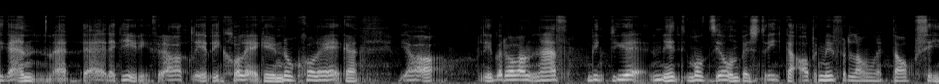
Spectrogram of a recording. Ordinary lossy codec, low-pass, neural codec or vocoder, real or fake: none; 9.9 kHz; autoencoder, 22.05 kHz, a latent of 192 numbers a frame, VITS, trained on many speakers; fake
